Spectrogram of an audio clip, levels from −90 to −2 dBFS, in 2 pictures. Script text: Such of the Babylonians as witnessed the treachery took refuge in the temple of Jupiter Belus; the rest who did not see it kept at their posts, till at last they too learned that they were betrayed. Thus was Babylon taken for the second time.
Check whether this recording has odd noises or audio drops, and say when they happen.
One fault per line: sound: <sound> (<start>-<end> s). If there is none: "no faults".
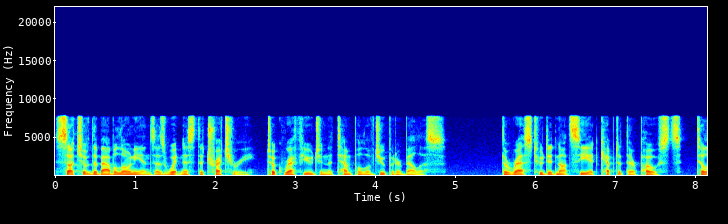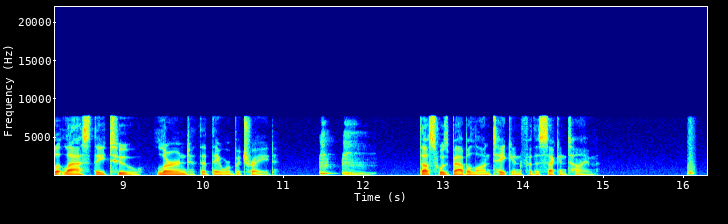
sound: throat clearing (11.5-12.2 s)
sound: whoosh (16.0-16.2 s)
